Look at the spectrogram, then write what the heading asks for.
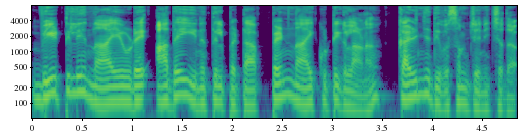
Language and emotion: Malayalam, neutral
